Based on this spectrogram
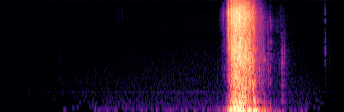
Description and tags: S Tear Cardboard
tearing a piece of cardboard
present, tear, box, cardboard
